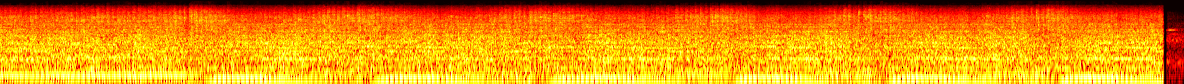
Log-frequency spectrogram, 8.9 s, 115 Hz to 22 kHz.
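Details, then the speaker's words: Scag Tiger Cat zero-turn mower, carbureted twin-cylinder Kohler Command Pro 27 gasoline engine at full throttle after replacing a blown 20 A charging fuse: high, even buzz with no miss or knock; battery rises from 12.1 V and is now charging. "you can see from those voltage readings, replacing that burnt fuse, the charging system is now charging the battery."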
